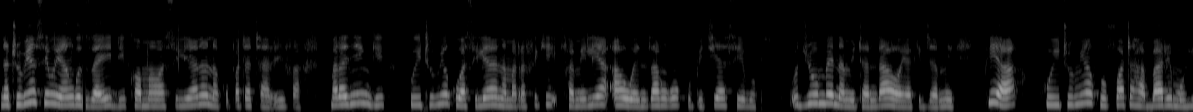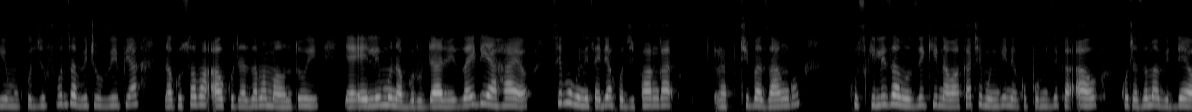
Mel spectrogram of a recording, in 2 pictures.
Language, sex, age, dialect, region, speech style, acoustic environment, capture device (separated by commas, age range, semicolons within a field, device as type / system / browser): Swahili, female, 25-34, Kenya - Nairobi Sheng-influenced, Kenya, relaxed; excited; focused, nature, mobile / Linux / Chrome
